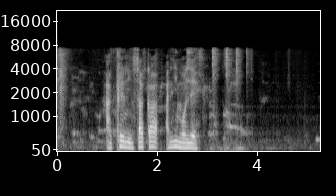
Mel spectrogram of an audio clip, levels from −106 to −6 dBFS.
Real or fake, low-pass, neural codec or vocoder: fake; 7.2 kHz; codec, 16 kHz, 2 kbps, FunCodec, trained on Chinese and English, 25 frames a second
